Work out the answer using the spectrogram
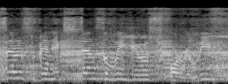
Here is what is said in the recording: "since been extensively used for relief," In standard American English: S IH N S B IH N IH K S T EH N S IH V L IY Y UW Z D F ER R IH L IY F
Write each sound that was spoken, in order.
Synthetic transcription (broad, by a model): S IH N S B IH N IH K S T EH N S IH V L IY Y UW Z D F ER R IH L IY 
